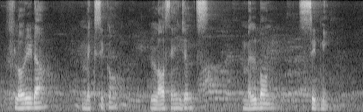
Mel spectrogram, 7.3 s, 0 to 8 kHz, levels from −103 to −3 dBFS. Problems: constant background noise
